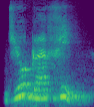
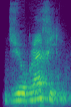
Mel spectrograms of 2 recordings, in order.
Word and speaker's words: geography: one from the last the third syllable from the last is the stressed syllable in a word ending with cy or gy or phy or gy autocracy uncertainty geography radiology next the words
